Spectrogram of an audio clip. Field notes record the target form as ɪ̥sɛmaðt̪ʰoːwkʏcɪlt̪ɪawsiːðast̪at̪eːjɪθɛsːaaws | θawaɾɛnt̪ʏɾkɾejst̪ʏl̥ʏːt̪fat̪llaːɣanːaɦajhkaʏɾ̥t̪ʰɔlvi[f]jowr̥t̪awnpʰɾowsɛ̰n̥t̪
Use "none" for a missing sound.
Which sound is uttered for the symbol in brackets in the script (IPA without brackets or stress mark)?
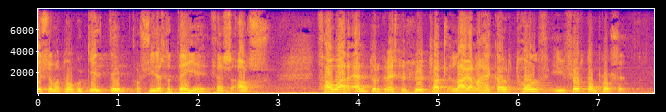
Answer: f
